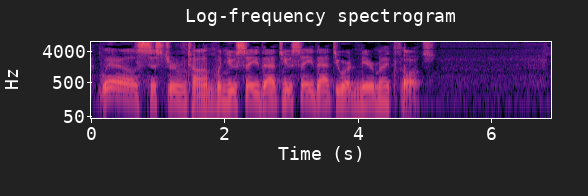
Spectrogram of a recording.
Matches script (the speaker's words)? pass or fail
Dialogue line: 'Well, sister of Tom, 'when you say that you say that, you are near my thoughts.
pass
